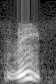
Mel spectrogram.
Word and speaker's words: route: I mean, I learned my English many years ago, perhaps decades ago, in various countries, and I do pronounce it root. So I hate to see root get routed, especially with students who are now looking at me with big question marks over their heads.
